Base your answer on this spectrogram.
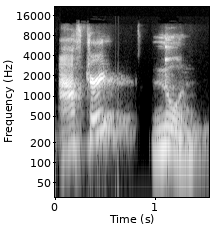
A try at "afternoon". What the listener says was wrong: No, así. In the afternoon. La fuerza de voz al final.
